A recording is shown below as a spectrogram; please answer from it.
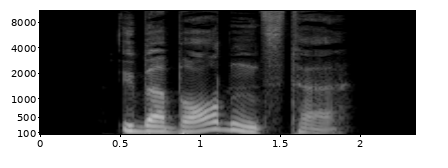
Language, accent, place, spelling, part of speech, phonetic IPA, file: German, Germany, Berlin, überbordendste, adjective, [yːbɐˈbɔʁdn̩t͡stə], De-überbordendste.ogg
- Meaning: inflection of überbordend: 1. strong/mixed nominative/accusative feminine singular superlative degree 2. strong nominative/accusative plural superlative degree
